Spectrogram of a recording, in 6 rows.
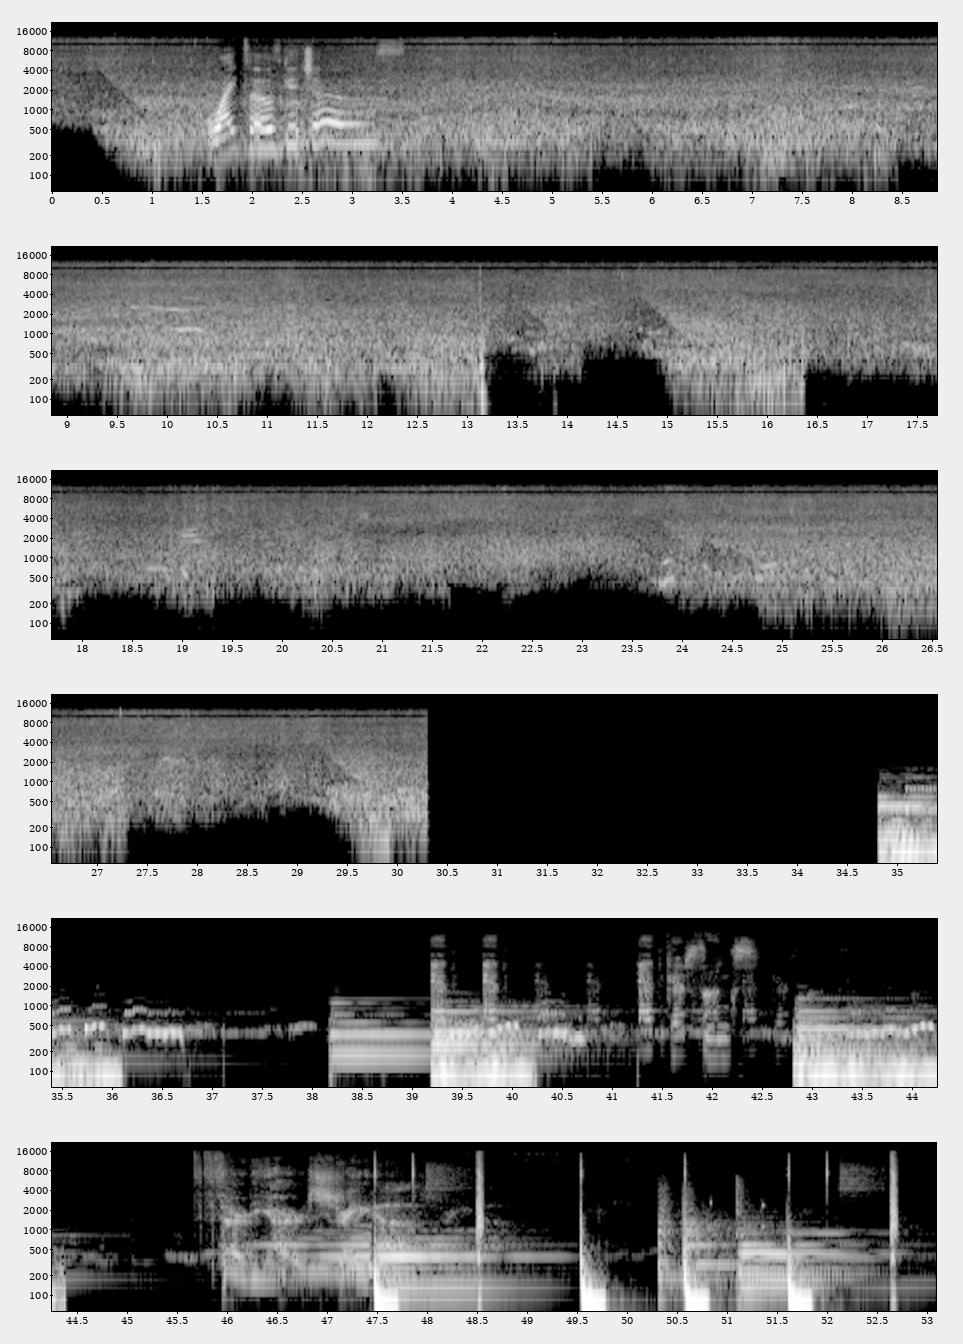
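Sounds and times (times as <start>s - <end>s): surf washing over sand: 0.0s - 30.3s
feet wading through water: 3.0s - 30.3s.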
